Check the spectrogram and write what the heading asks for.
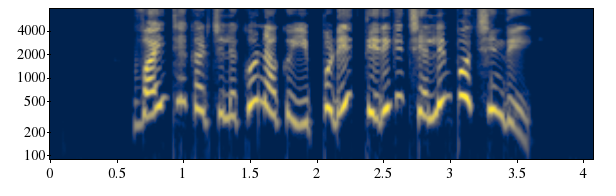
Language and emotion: Telugu, happy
